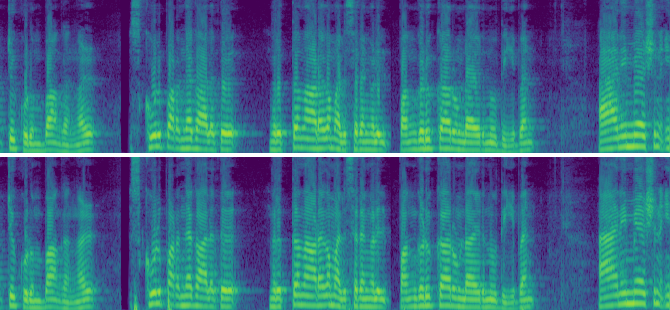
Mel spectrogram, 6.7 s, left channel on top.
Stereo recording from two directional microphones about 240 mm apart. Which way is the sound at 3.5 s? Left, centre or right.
Centre.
